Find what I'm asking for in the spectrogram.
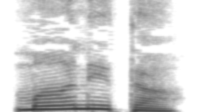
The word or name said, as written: ಮಾನಿತ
